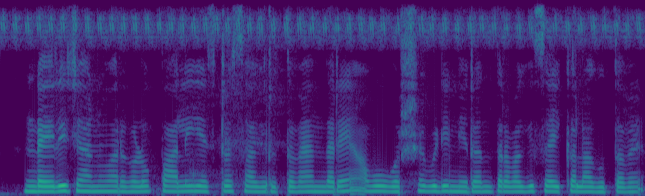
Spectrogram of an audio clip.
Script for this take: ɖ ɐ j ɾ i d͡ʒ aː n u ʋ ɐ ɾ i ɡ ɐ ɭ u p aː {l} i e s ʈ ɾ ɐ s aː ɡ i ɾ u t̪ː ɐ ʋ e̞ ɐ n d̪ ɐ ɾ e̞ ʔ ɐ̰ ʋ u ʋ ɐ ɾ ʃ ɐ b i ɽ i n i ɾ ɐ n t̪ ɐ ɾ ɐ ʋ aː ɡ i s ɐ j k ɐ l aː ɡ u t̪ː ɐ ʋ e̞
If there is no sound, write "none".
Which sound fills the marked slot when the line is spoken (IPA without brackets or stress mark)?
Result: l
